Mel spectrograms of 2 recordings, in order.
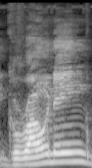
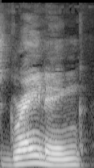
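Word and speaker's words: Groening: you say his name a lot of people say groaning but it's graining and he is the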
